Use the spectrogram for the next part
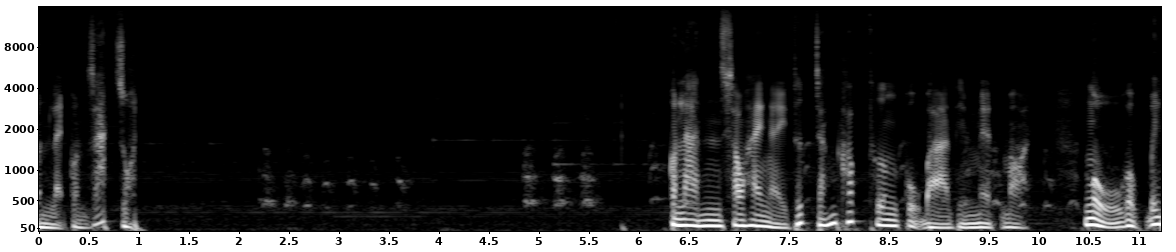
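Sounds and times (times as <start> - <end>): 
speech: 0.2 - 1.1, 6.3 - 11.2
dogs barking at night: 2.2 - 6.5, 7.1 - 10.6.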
